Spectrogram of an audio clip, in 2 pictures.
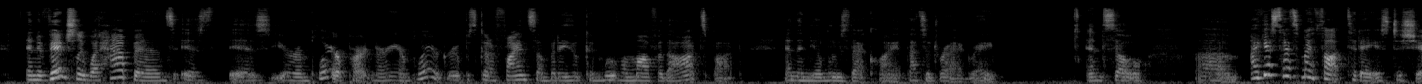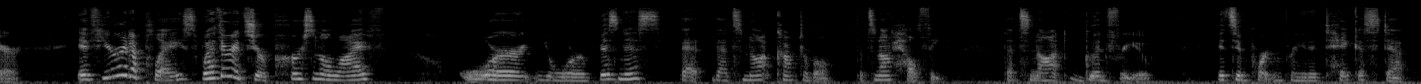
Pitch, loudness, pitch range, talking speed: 200 Hz, -35 LUFS, 170-235 Hz, 175 wpm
